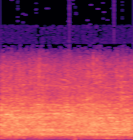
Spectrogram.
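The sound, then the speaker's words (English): A crowd at a party nominating convention angrily interrupting a primetime speech, a dense, sustained roar of many voices and clapping that stays loud and even throughout. “The crowd angrily interrupting the speech.”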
